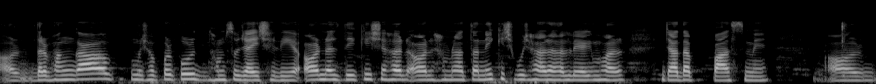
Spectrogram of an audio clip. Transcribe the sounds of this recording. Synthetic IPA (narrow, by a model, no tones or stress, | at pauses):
ɔ̰ːɾd̪əɾbʱəŋɡamud͡ʒʱopəɾpuɾɦəmsõd͡ʒait͡ʃʰəlieʔɔːɾnəzd̪ikiʃəɦəɾɔːɾɦəmɾat̪ɔnəikit͡ʃʰbud͡ʒʱaɾəɦəlemɦəɾ | d͡ʒjad̪apasmẽ | ɔːɾ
